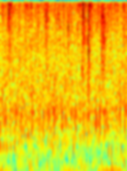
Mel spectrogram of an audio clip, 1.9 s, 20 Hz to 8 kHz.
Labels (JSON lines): {"label": "biophony, rattle", "recorder": "SoundTrap 500"}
